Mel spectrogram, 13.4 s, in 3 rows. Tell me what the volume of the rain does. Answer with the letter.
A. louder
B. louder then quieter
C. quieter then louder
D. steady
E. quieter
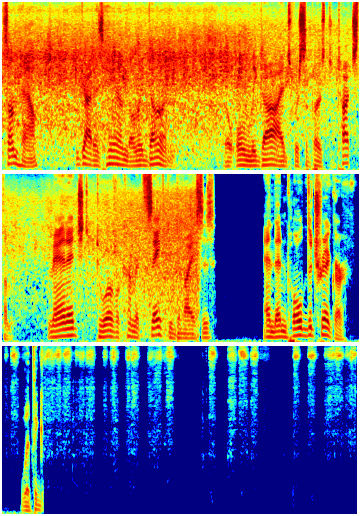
C.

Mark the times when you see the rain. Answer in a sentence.
You can hear the rain from 0.0 to 7.0 s.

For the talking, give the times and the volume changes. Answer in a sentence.
You can hear the talking from 0.0 to 7.2 s, at a steady volume; and briefly from 7.8 to 9.4 s.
